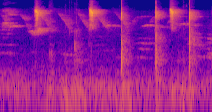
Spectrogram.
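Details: Trained captive Javan chestnut-capped thrush producing a rapid run of high, sharp chirps and downward-sweeping whistles, interspersed with dry snapping clicks, roughly one note per second.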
